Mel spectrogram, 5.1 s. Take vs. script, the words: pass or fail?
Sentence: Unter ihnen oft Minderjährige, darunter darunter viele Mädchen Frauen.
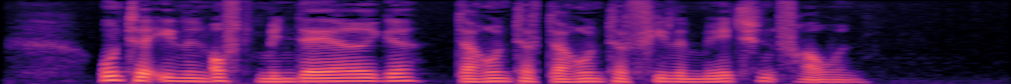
pass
